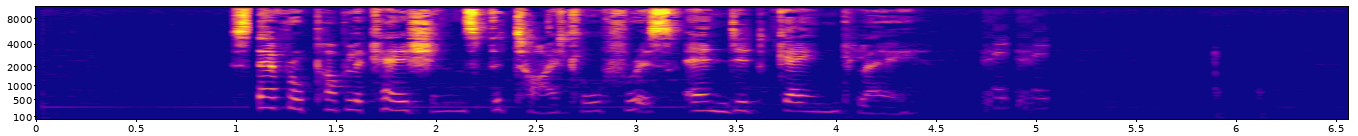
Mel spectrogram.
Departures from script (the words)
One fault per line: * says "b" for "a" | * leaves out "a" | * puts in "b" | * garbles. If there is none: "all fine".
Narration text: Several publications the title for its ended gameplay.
all fine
